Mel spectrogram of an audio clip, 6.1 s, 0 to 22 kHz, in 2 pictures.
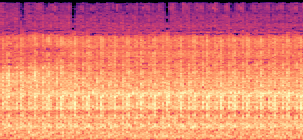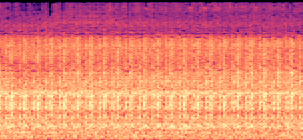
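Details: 2005 Range Rover with BMW M62-family V8 at idle: timing chain rattle, an even metallic rattle two or three times a second. Timing fault remained after new VANOS, chain and tensioners; oil-filter particles clogging the two VANOS check valves were the root cause.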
